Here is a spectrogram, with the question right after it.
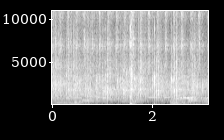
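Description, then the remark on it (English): A small audience claps weakly and unevenly, a thin patter of scattered hands that never builds into full applause, with faint crowd murmur underneath. “Oh, look, your clapping is sick. Your clapping is anemic.”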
